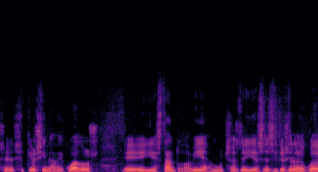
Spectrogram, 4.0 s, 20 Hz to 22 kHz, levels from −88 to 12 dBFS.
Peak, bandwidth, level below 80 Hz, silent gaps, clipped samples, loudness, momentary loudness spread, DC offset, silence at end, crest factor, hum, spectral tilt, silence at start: -8 dBFS; 11.5 kHz; -58 dBFS; none; under 0.1%; -28 LUFS; 8 LU; under 0.1%; 0 s; 20 dB; none; -6.5 dB/octave; 0 s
